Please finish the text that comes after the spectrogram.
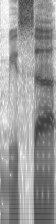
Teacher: सीन को बारीक सीटी से अलिफ मद्दा है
